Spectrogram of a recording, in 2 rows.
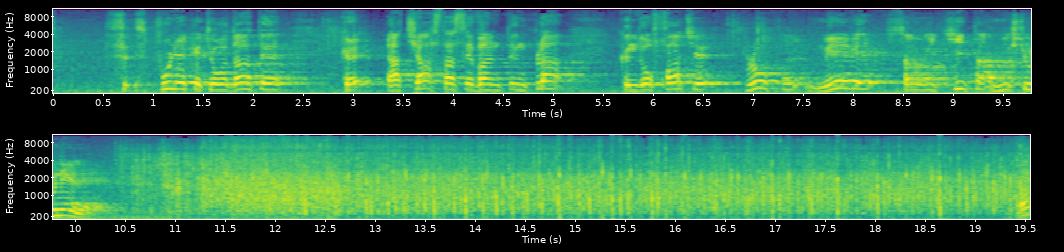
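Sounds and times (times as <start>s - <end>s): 
speech: 0.7s - 10.5s
audience applause: 10.9s - 19.5s.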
